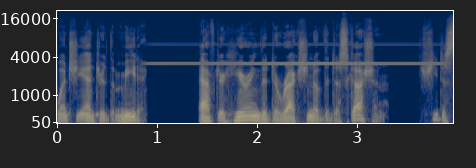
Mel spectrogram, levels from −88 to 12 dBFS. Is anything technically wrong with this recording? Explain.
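Yes. A feedback whistle runs from 0.80 s to the end of the clip. A loudspeaker-to-microphone loop is likely sitting right at the edge of feedback. One frequency keeps circling and reinforcing itself, but it never gains enough to run away into a howl. What you hear is a thin, steady tone at 3.2 kHz behind the sound. It stays roughly 15 dB below the main signal and swells and fades slowly in level.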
